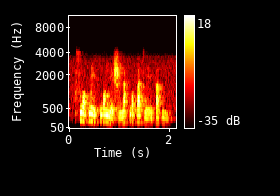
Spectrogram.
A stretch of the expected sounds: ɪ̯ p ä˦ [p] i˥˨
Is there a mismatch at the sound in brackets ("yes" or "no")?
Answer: no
